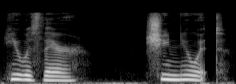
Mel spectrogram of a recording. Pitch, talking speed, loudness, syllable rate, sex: 205 Hz, 155 wpm, -14 LUFS, 4.1 syllables/s, female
